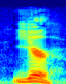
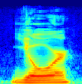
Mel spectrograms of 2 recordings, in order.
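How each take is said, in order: First: The word is said in a reduced form. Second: The word is said in its full form.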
